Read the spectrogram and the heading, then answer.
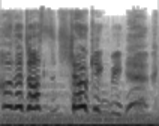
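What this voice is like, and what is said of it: Panicked screaming. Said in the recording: “Stop screaming, you! How can you expect to be able to breathe if you're screaming all the breath out of your body?”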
